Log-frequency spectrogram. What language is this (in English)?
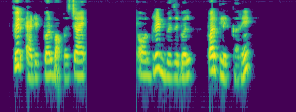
Hindi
